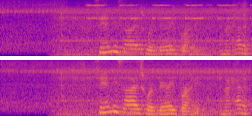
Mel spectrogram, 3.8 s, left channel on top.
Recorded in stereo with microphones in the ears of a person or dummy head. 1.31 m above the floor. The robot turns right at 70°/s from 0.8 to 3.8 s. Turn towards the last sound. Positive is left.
turn(degrees=-5)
